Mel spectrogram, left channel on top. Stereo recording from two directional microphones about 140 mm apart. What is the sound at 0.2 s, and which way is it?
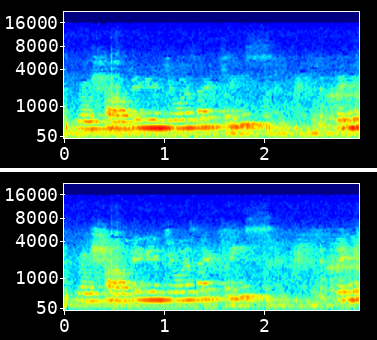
A woman's voice, 20° right (ahead or behind).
